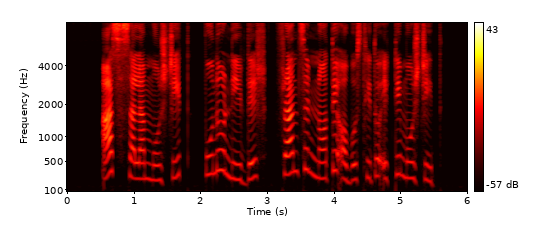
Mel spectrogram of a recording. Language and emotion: Bengali, neutral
